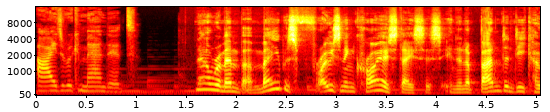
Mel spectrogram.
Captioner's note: voiceover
